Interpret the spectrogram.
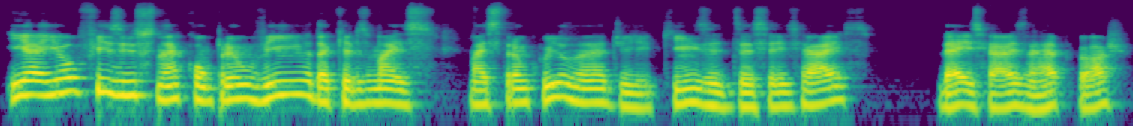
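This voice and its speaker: A man's voice: medium pitch, moderate pace. A man with a Brazilian accent telling a personal story in a casual vlog, chatty with frequent tag questions and restarts. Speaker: vlogger.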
